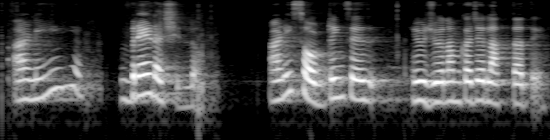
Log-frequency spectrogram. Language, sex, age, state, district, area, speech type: Goan Konkani, female, 18-30, Goa, Tiswadi, rural, spontaneous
